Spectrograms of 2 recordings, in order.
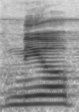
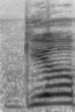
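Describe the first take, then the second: First: The syllable sounds like d, n joined with y. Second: The syllable sounds like g joined with y. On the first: "Marathi में इसको ज्ञ पढ़ते हैं।" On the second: "Hindi में क्या पढ़ेंगे? इसको ज्ञ पढ़ेंगे।"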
